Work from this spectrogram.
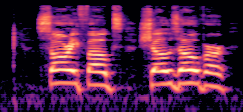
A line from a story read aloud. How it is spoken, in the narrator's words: Steve the singing sword yelped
